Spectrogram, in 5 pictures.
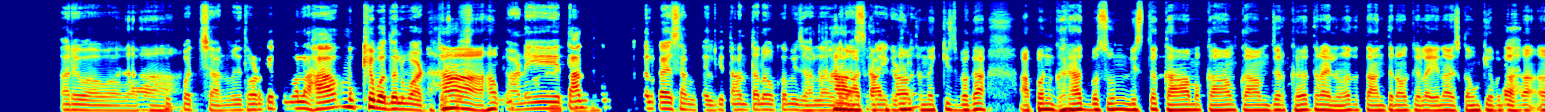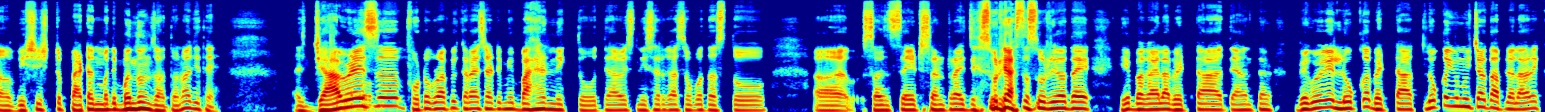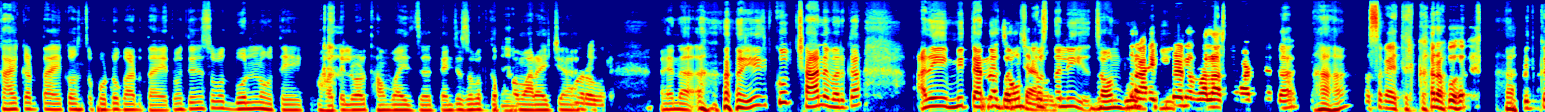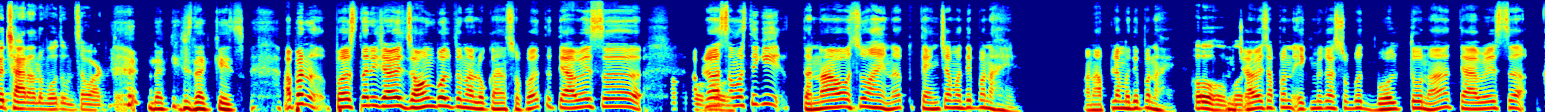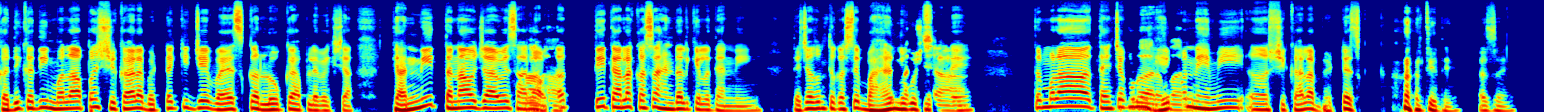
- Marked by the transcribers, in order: tapping; sniff; unintelligible speech; other background noise; other noise; in English: "फोटोग्राफी"; in English: "सनसेट, सनराइज"; laughing while speaking: "सूर्यास्त, सूर्योदय"; chuckle; chuckle; laughing while speaking: "हे खूप छान आहे, बरं का"; laughing while speaking: "तसं काहीतरी करावं"; chuckle; laughing while speaking: "नक्कीच, नक्कीच"; in English: "हँडल"; chuckle
- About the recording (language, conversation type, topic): Marathi, podcast, मोकळ्या वेळेत तुम्हाला सहजपणे काय करायला किंवा बनवायला आवडतं?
